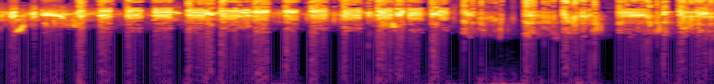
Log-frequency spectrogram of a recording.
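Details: Swiftlet lure sound in the Vietnamese 'janda' (widow) style, a calling sound: high, fast twittering chatter with sharp dry clicks, broken by short gaps throughout.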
